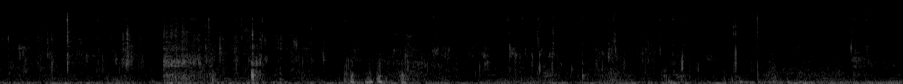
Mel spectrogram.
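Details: A hungry female French Bulldog puppy snorts, snuffles and gives brief whimpering grunts in bursts while chewing her foot, with a Boston terrier nearby wanting her food; recorded 1 May 2021.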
